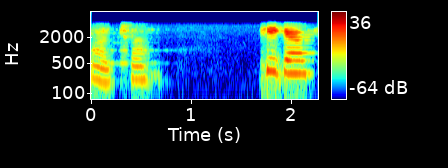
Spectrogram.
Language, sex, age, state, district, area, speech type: Marathi, female, 45-60, Maharashtra, Nagpur, urban, conversation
